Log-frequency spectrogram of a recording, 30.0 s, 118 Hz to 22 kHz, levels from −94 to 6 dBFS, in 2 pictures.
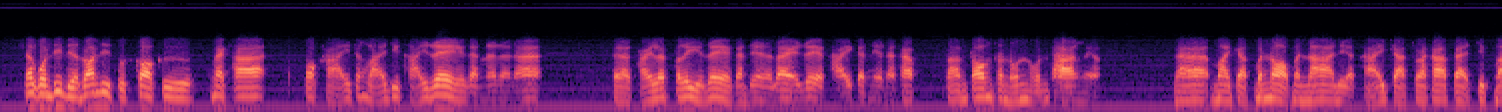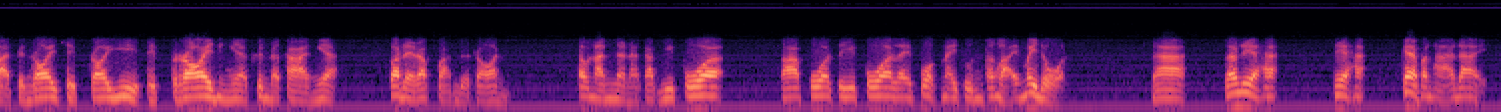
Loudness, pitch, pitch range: -22 LUFS, 125 Hz, 115-150 Hz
